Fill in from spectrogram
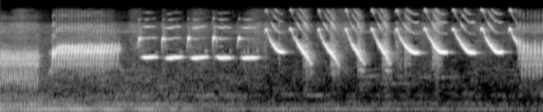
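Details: Champion Spanish Timbrado canary in training song: a buzzy rolled trill, a short series of ringing piping notes, then evenly spaced falling whistled notes about four per second.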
